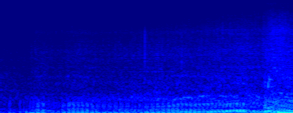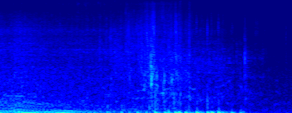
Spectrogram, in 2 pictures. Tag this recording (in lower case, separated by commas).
engine starting, motor vehicle (road), engine, motorcycle, vehicle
